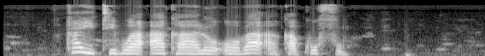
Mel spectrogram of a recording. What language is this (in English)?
Ganda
